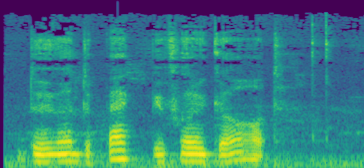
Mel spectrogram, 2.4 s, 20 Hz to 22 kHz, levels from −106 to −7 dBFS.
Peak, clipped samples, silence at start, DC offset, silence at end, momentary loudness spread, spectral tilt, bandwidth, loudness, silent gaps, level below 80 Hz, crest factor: 0 dBFS; under 0.1%; 0.05 s; under 0.1%; 0.05 s; 16 LU; -6.5 dB/octave; 16.5 kHz; -14 LUFS; none; -40 dBFS; 14 dB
